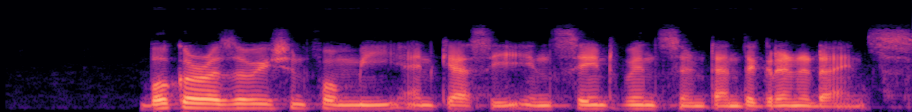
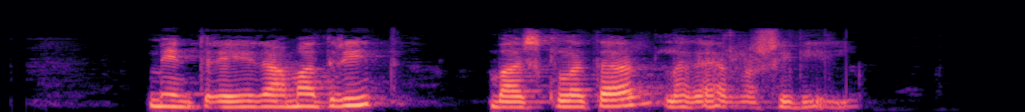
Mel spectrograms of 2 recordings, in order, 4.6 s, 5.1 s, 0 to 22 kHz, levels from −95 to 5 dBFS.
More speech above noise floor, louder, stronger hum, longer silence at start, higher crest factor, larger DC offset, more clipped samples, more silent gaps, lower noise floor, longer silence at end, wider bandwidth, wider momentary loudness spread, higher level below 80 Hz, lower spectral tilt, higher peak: about the same, 55 dB vs 57 dB; about the same, -19 LUFS vs -19 LUFS; neither; about the same, 0.7 s vs 0.75 s; about the same, 18 dB vs 18 dB; neither; neither; neither; about the same, -74 dBFS vs -75 dBFS; second, 0 s vs 0.85 s; about the same, 7.6 kHz vs 7.6 kHz; second, 9 LU vs 12 LU; about the same, -60 dBFS vs -62 dBFS; about the same, -6 dB/octave vs -5.5 dB/octave; about the same, -2 dBFS vs -2 dBFS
